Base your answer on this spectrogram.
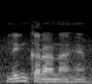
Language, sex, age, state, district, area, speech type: Urdu, male, 45-60, Delhi, North East Delhi, urban, spontaneous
